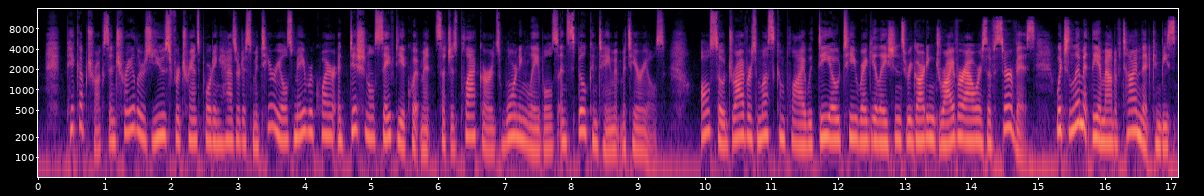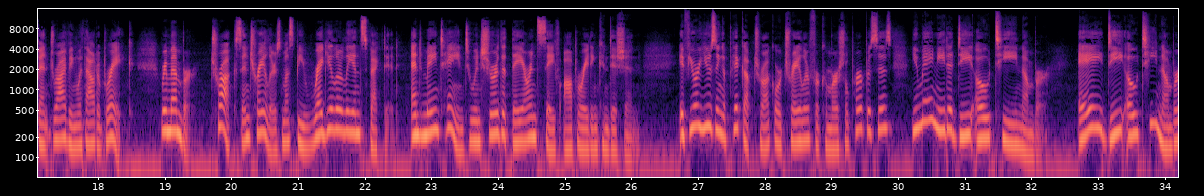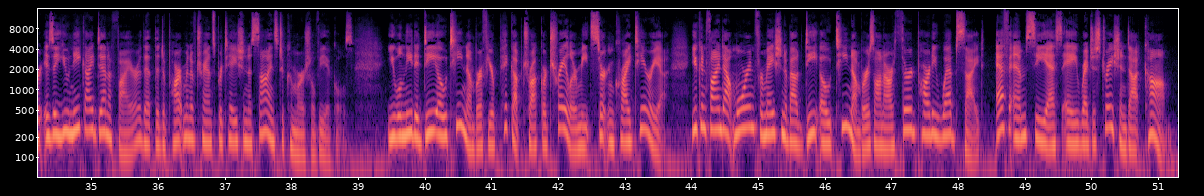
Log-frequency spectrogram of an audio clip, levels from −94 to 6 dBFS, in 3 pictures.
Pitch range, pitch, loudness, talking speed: 150-220 Hz, 180 Hz, -25 LUFS, 150 wpm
